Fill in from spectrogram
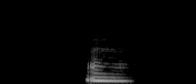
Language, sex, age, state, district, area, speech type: Santali, female, 30-45, Jharkhand, East Singhbhum, rural, conversation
